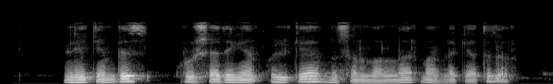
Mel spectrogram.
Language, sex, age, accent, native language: Uzbek, male, 25-34, Navoiy, Uzbek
